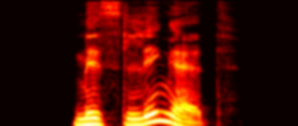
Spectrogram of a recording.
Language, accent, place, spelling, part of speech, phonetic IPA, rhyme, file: German, Germany, Berlin, misslinget, verb, [mɪsˈlɪŋət], -ɪŋət, De-misslinget.ogg
- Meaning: second-person plural subjunctive I of misslingen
